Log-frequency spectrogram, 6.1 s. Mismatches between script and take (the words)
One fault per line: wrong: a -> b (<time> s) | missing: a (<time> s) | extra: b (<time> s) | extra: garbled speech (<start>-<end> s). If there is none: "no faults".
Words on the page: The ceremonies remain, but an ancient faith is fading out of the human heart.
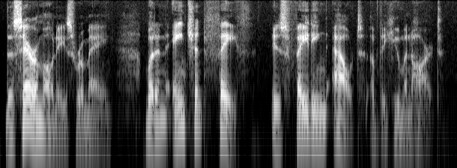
no faults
